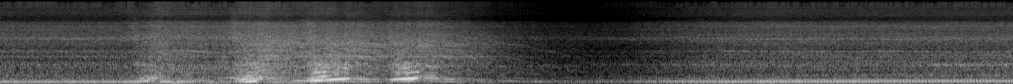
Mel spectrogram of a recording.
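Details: Lexus GS300, 2JZ-GE, after replacing the leaky ECU capacitors: a steady idle, three crisp blips, then back to an even idle. It runs healthy, better than it did a couple of years ago.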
